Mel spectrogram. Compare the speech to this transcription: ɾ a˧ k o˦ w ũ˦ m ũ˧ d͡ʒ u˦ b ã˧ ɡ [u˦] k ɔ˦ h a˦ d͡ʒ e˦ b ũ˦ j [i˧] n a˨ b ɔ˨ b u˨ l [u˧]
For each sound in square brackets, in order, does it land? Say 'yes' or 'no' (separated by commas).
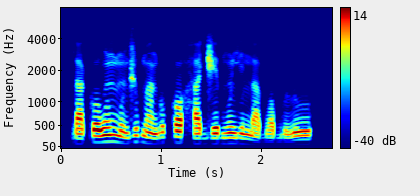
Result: no, yes, yes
